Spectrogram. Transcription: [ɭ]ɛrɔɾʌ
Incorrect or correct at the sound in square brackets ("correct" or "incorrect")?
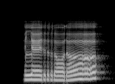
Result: incorrect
